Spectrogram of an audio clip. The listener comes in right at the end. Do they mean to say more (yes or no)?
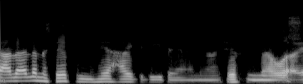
no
